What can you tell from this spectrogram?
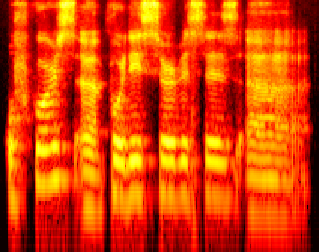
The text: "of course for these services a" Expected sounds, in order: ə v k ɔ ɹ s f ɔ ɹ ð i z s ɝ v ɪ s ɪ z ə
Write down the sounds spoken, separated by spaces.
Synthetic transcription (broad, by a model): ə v k ɔ ɹ s f ɔ ɹ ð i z s ɝ v ɪ s ɪ z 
